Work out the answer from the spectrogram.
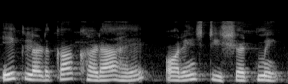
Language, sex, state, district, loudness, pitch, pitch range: Hindi, female, Telangana, Hyderabad, -17 LUFS, 200 Hz, 195-225 Hz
